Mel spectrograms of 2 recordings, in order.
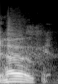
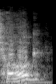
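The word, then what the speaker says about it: Hogg: brother right before this I was mentioning David Howe the parkland shooting ok it's pronounced Hogue he just got sick of the deck jokes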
